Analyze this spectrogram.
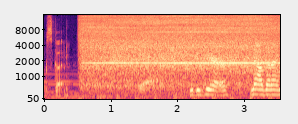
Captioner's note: dryer whirs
